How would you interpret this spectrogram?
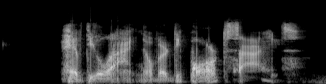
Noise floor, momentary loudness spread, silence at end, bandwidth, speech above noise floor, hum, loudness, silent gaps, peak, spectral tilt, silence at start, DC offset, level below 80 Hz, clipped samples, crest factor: -81 dBFS; 7 LU; 0.3 s; 9 kHz; 62 dB; none; -18 LUFS; none; 0 dBFS; -2.5 dB/octave; 0.6 s; under 0.1%; -58 dBFS; under 0.1%; 20 dB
